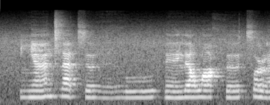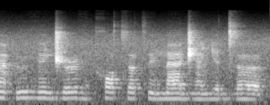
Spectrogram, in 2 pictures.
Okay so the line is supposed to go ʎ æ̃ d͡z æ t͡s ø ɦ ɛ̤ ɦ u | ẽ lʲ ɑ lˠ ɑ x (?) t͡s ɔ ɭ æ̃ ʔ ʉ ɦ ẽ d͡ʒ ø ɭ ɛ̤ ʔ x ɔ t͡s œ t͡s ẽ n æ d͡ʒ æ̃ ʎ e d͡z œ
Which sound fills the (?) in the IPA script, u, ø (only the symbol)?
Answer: ø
